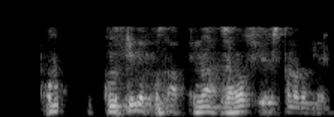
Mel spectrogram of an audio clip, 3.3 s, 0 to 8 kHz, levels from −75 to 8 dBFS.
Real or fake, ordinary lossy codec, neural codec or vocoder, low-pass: fake; AAC, 16 kbps; codec, 16 kHz, 4 kbps, FreqCodec, larger model; 7.2 kHz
